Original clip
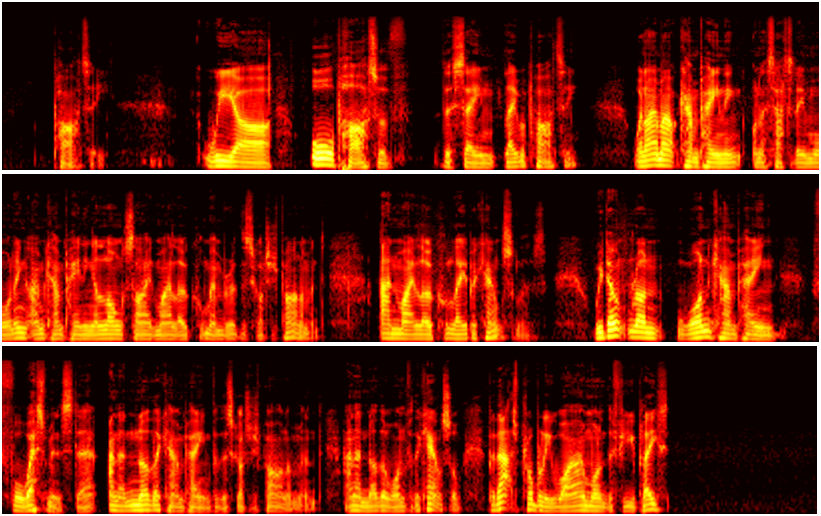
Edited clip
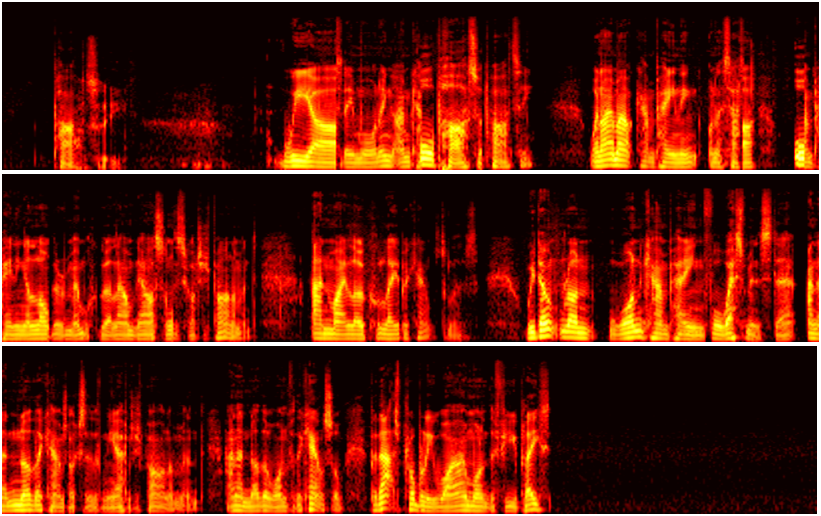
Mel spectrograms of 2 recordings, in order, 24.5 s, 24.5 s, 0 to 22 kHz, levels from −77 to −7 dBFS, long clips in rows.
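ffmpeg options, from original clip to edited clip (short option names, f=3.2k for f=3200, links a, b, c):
-filter_complex "[0:a]asplit=15[a][b][c][d][e][f][g][h][i][j][k][l][m][n][o];[a]atrim=end=0.714[p];[b]atrim=start=0.71:end=2.06,asetpts=PTS-STARTPTS,asetrate=28224,aresample=44100,atrim=end_sample=93023,asetpts=PTS-STARTPTS[q];[c]atrim=start=2.056:end=2.572[r];[d]atrim=start=7.838:end=8.692[s];[e]atrim=start=3.178:end=3.782[t];[f]atrim=start=5.218:end=6.73,asetpts=PTS-STARTPTS,afade=t=out:st=1.508:d=0.004:c=hsin:silence=0.141254[u];[g]atrim=start=6.73:end=7.842,asetpts=PTS-STARTPTS,afade=t=in:d=0.58:silence=0.141254[v];[h]atrim=start=2.568:end=3.182[w];[i]atrim=start=8.688:end=9.302[x];[j]atrim=start=9.298:end=10.542,asetpts=PTS-STARTPTS,areverse[y];[k]atrim=start=10.538:end=13.24,asetpts=PTS-STARTPTS,afade=t=out:st=2.122:d=0.58[z];[l]atrim=start=13.24:end=15.862,asetpts=PTS-STARTPTS,afade=t=in:d=0.004:c=hsin[aa];[m]atrim=start=16.358:end=18.122[ab];[n]atrim=start=18.118:end=18.792,asetpts=PTS-STARTPTS,areverse[ac];[o]atrim=start=18.788[ad];[p][q]acrossfade=d=0.004:c1=hsin:c2=hsin[ae];[ae][r]acrossfade=d=0.004:c1=hsin:c2=hsin[af];[af][s]acrossfade=d=0.004:c1=hsin:c2=hsin[ag];[ag][t]acrossfade=d=0.004:c1=hsin:c2=hsin[ah];[u][v]concat=n=2:v=0:a=1[ai];[ah][ai]acrossfade=d=0.004:c1=hsin:c2=hsin[aj];[aj][w]acrossfade=d=0.004:c1=hsin:c2=hsin[ak];[ak][x]acrossfade=d=0.004:c1=hsin:c2=hsin[al];[al][y]acrossfade=d=0.004:c1=hsin:c2=hsin[am];[z][aa]concat=n=2:v=0:a=1[an];[am][an]acrossfade=d=0.004:c1=hsin:c2=hsin[ao];[ao][ab]acrossfade=d=0.004:c1=hsin:c2=hsin[ap];[ap][ac]acrossfade=d=0.004:c1=hsin:c2=hsin[aq];[aq][ad]acrossfade=d=0.004:c1=hsin:c2=hsin"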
